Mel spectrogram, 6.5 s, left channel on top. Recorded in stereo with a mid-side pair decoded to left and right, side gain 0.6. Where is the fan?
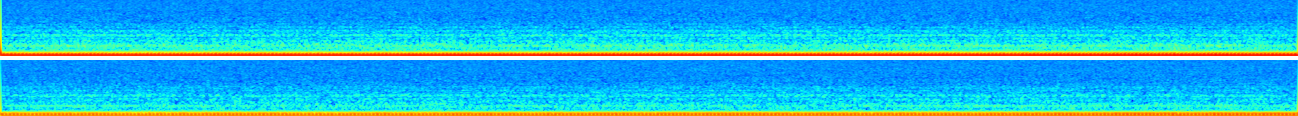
35° left, 1.7 m.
